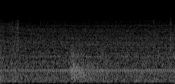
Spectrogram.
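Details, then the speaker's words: Grindmaster ESP2 espresso machine after rebuild, powered with heating element drawing 237 W, water float level good, no leaks, group heads on; cooling fan runs with a soft, steady whir, no rattle or scrape, normal. "hear the fan running we turn the group heads on we're getting water"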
